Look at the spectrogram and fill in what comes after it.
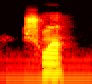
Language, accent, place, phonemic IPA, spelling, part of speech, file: French, France, Lyon, /ʃwɛ̃/, choin, noun, LL-Q150 (fra)-choin.wav
- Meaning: bogrush, particularly the black bogrush (Schoenus nigricans)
